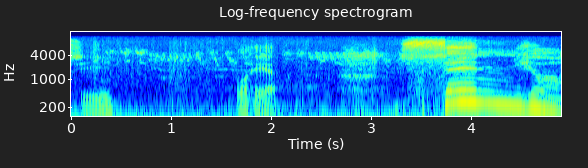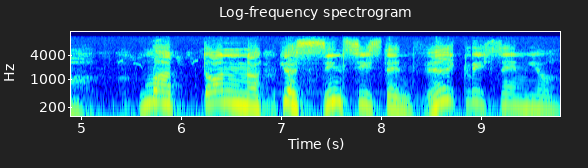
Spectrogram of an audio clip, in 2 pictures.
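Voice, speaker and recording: An actor playing an astonished, fussy port acquaintance in a 1940s German radio play, exclaiming and repeating himself. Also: male voice, sits high, huge pitch swings, extremely slow, pauses often, exaggerated voice. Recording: faintly noisy vintage radio recording.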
